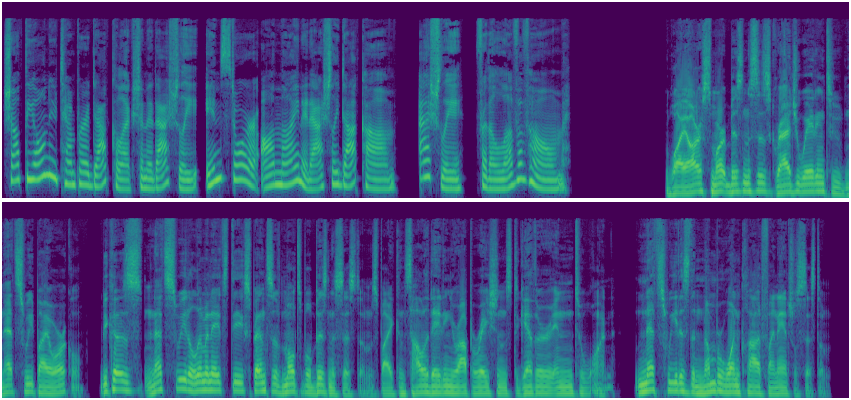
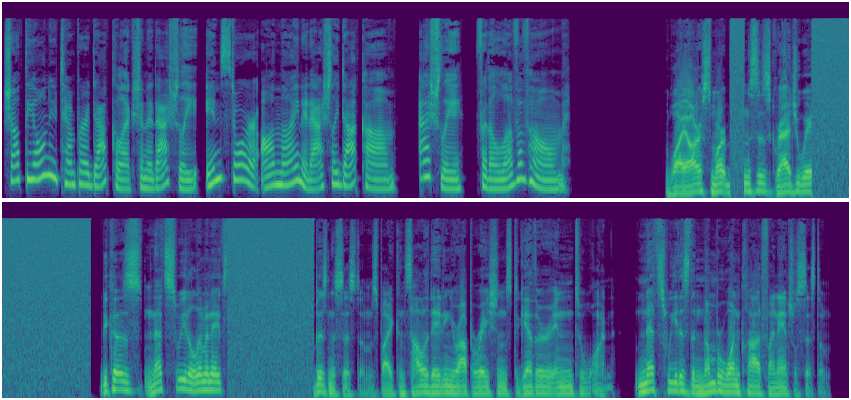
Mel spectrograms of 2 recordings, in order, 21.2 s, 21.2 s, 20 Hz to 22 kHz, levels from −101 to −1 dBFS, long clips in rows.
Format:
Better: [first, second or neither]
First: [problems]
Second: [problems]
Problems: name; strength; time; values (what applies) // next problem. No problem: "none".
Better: first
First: none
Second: audio cutting out; filled with static; at 9 s, at 10 s for 1.5 s and at 13 s for 1 s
